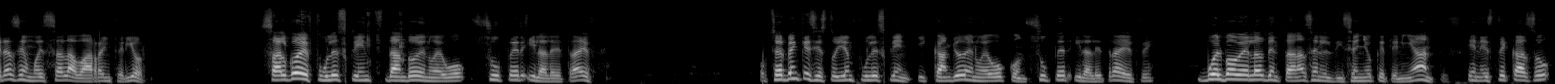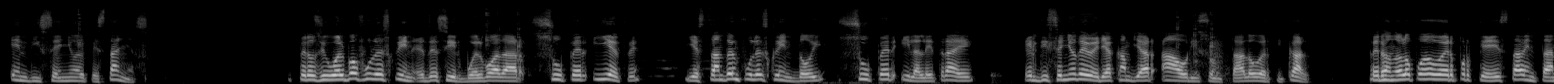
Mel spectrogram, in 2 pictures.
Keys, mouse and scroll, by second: 1.1-2.7 scroll up 3, 3.6 super+f, 20.5 super+f, 23.4 super+f, 27.4 super+e.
